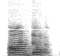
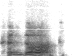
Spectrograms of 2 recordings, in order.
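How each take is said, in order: First: The stress is on the first syllable. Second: The stress is on the second syllable. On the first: It is used as a noun. "if it's a noun, it's going to be first syllable stress" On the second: It is used as a verb. "If it's a verb, it's going to be second syllable stress"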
